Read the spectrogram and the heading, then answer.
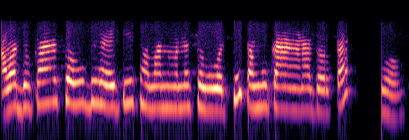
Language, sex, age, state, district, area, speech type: Odia, female, 30-45, Odisha, Boudh, rural, conversation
